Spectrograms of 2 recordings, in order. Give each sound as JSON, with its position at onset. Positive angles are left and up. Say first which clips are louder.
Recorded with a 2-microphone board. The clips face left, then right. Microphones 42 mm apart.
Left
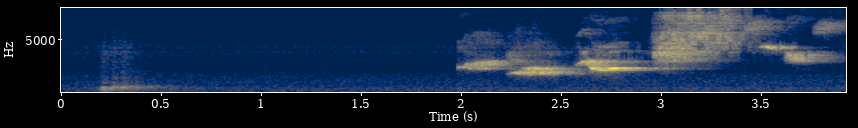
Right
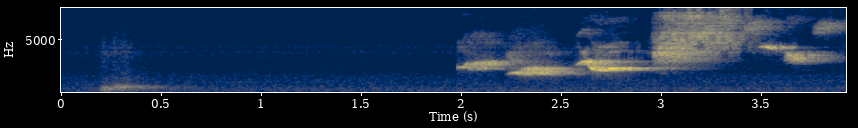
{"t": 0.2, "sound": "a whoosh", "louder": "left 1 dB", "side_deg": 25, "distance_m": 1.0}
{"t": 2.0, "sound": "a bird", "louder": "left 1 dB", "side_deg": -15, "distance_m": 1.0}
